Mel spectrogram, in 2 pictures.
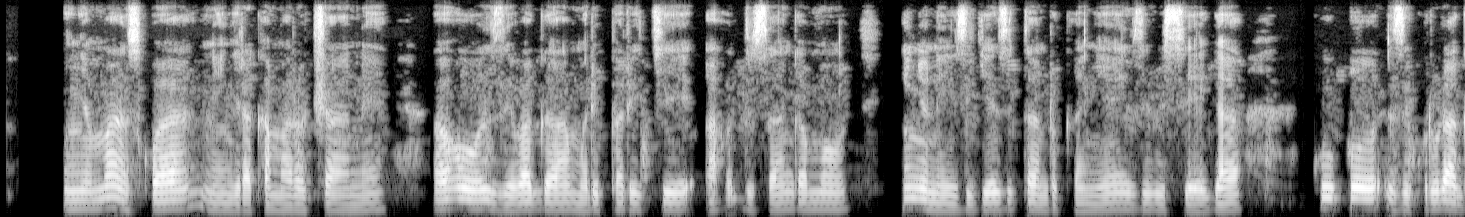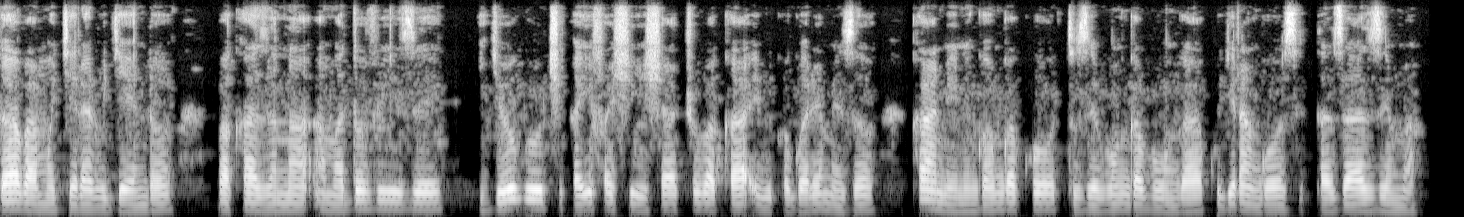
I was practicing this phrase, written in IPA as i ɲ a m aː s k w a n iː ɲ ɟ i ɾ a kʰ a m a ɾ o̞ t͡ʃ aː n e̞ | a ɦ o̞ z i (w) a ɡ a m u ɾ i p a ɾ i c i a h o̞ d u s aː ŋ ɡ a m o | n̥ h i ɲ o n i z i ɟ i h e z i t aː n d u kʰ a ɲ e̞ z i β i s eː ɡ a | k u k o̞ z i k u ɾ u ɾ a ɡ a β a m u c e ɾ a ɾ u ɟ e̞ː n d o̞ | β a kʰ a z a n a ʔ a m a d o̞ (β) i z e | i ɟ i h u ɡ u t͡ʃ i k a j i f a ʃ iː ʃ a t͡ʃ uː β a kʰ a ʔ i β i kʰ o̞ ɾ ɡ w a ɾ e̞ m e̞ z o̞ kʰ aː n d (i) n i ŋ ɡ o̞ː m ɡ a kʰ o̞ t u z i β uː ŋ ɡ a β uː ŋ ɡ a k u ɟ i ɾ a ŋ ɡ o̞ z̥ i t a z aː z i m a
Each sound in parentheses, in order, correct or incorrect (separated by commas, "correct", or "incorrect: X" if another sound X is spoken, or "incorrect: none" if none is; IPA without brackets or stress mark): incorrect: β, incorrect: v, correct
